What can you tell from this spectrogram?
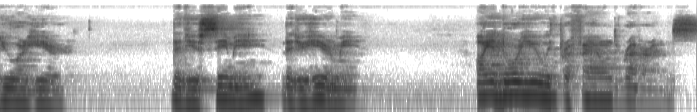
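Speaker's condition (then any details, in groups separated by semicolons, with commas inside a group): No condition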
